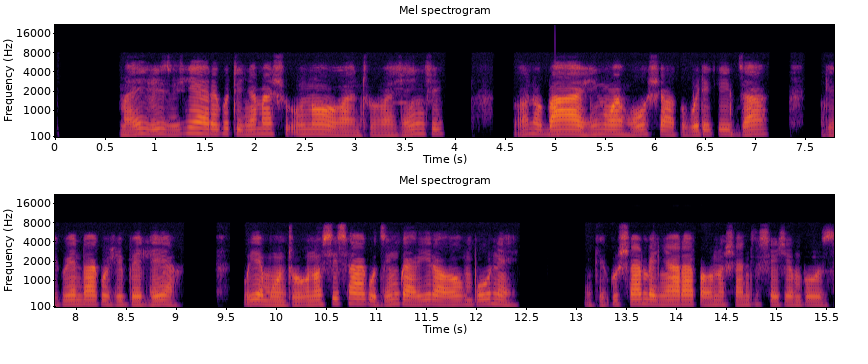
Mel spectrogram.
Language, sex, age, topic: Ndau, male, 25-35, health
